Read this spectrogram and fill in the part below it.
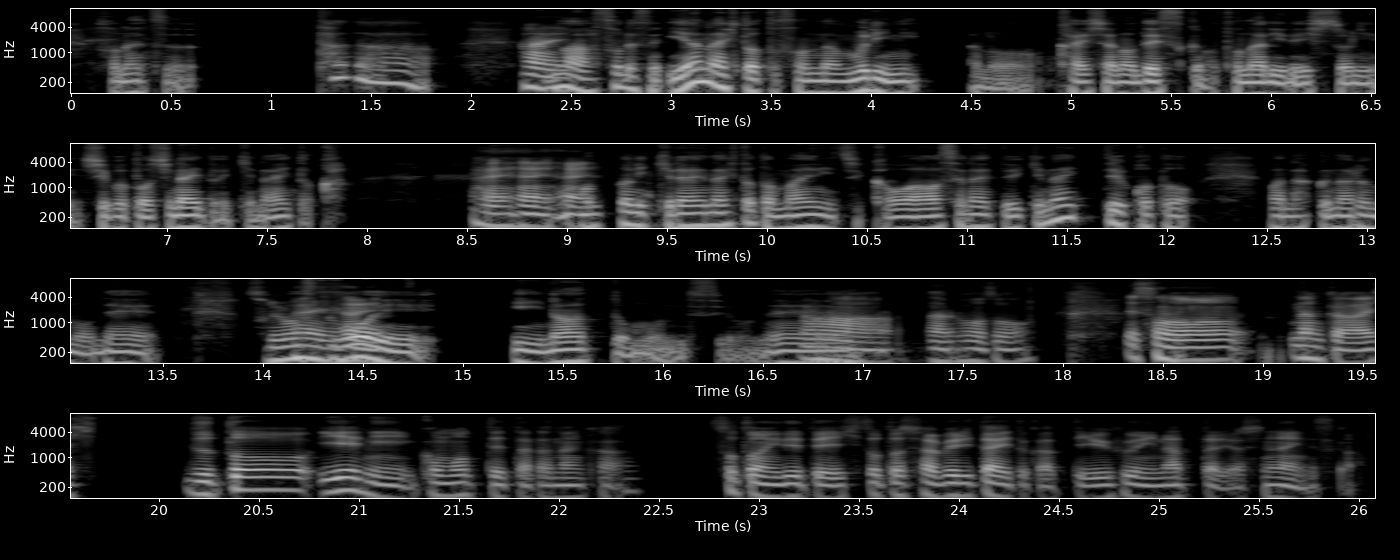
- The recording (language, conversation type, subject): Japanese, podcast, 理想の働き方とは、どのような働き方だと思いますか？
- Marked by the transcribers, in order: none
